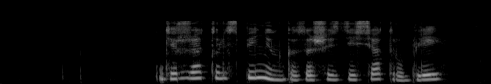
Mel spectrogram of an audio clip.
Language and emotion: Russian, neutral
